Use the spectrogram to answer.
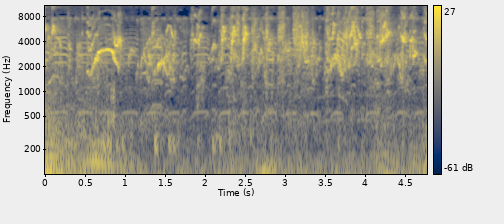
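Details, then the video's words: A short burst from finches at their nest: an upslurred whistle early on, then busy overlapping high chirps from several birds. "Finches chirping sounds Finches making nest"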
